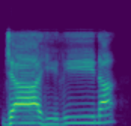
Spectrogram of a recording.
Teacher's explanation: यहाँ पर या मद्दा है, एक अलिफ की मिकदार लंबा करेंगे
